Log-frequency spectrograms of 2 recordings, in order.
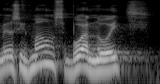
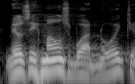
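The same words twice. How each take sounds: First: The greeting is addressed directly, awaiting a reply. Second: The greeting is rushed straight into the next words. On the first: The speaker really greets the audience and expects an answer. The speaker calls it right. "se eu estou dando boa noite de verdade" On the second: The greeting is a formality not meant to be answered. The speaker calls it wrong. "fazia assim"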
